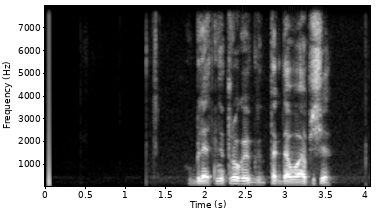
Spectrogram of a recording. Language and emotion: Russian, angry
